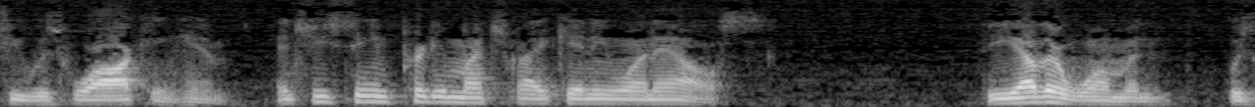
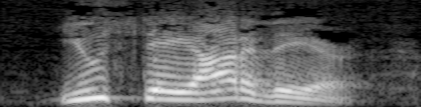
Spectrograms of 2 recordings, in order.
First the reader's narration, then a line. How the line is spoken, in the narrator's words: Brian shouted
